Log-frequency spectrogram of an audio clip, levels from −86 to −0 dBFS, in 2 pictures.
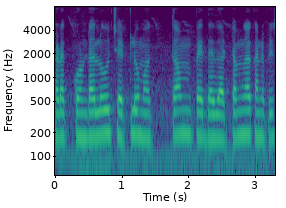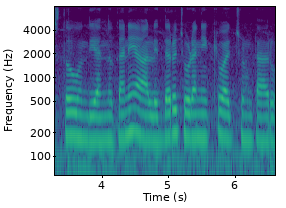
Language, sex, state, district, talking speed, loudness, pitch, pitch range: Telugu, female, Andhra Pradesh, Guntur, 120 wpm, -32 LUFS, 175 Hz, 170-185 Hz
